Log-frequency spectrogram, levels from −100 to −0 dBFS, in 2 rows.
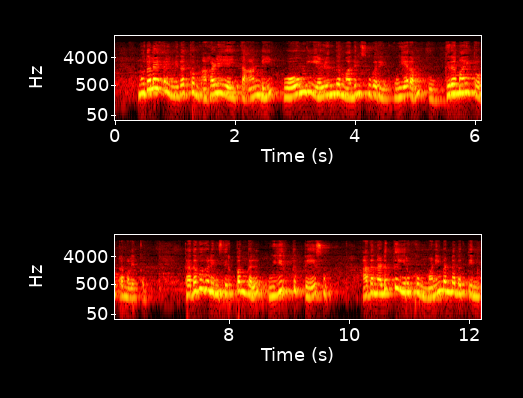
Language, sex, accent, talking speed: Tamil, female, native, 50 wpm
